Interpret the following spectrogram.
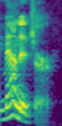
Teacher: That first part, man, is emphasized.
